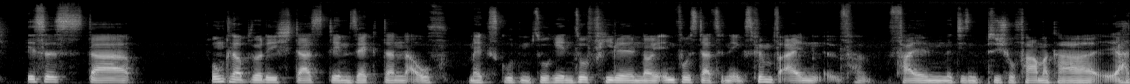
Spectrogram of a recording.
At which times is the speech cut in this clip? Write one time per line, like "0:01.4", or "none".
none

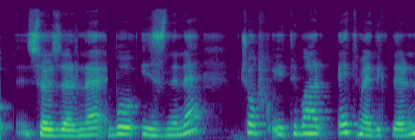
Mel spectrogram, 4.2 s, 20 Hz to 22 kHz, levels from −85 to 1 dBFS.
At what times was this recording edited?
0:01.1
0:02.7

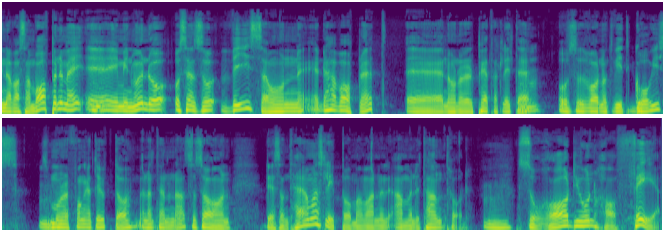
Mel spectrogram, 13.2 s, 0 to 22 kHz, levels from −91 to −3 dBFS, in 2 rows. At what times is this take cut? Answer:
none

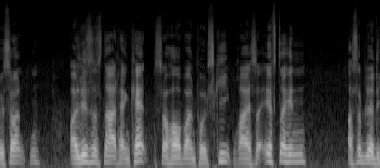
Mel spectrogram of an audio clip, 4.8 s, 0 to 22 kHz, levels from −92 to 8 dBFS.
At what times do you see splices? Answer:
none

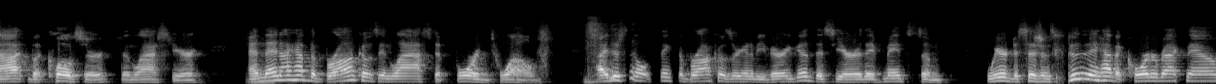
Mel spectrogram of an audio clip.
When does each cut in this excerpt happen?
none

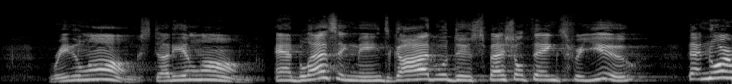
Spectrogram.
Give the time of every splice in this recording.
0:02.6

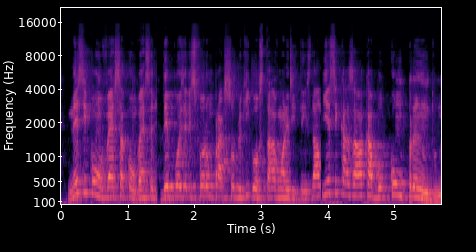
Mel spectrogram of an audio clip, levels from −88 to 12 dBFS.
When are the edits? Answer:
0:01.4
0:02.4
0:02.8
0:03.4
0:03.9

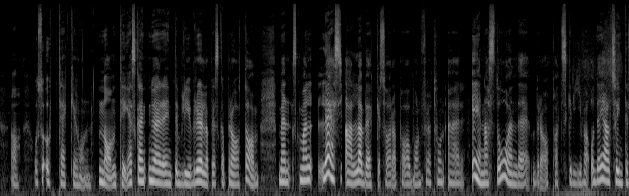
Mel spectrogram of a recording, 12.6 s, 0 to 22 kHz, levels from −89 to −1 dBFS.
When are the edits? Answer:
0:01.9
0:06.8
0:07.6
0:09.4

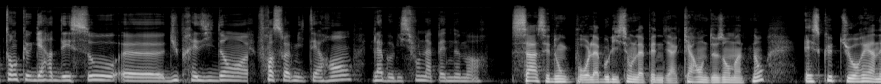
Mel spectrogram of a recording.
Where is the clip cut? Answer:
0:02.5
0:03.6
0:06.6

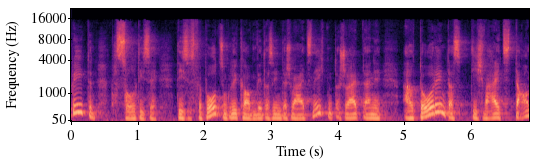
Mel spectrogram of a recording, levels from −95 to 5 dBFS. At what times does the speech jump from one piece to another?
none

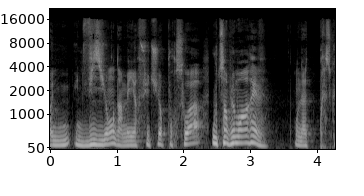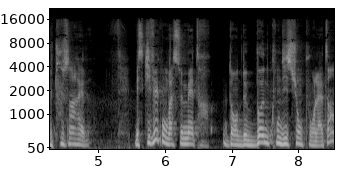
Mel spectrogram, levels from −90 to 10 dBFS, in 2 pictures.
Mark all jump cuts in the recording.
0:02.4

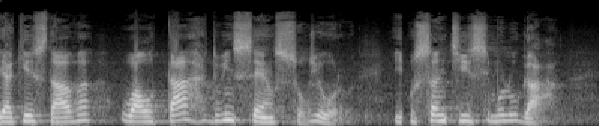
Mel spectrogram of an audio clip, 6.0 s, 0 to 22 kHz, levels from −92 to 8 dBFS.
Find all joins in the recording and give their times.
0:03.1
0:04.0

